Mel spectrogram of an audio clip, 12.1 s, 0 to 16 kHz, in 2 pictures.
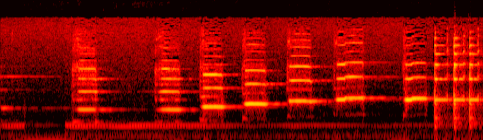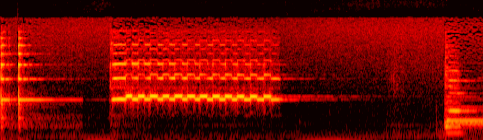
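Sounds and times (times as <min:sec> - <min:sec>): flute trilling: 0:00.0 - 0:10.2, 0:11.6 - 0:12.0.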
